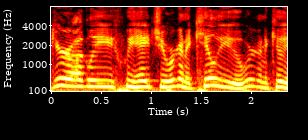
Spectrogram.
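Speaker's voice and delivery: high, creepy toy doll voice. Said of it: "all the dolls are in their doll voice saying".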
